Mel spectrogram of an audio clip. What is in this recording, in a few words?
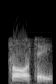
"40", GPWS; A32X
